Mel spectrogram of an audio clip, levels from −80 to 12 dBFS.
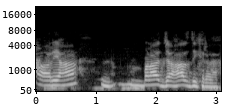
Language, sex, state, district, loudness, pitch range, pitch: Hindi, male, Jharkhand, Ranchi, -14 LUFS, 150-205 Hz, 185 Hz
